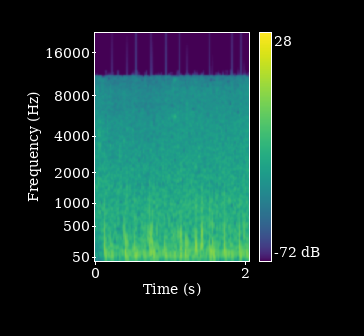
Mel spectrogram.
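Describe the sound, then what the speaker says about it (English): Minecraft rain falls steadily in a survival world, a dense wash of hiss with soft, irregular pattering taps scattered across it, fairly close and even in level with no one talking. "day two is going to be a rainy day"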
